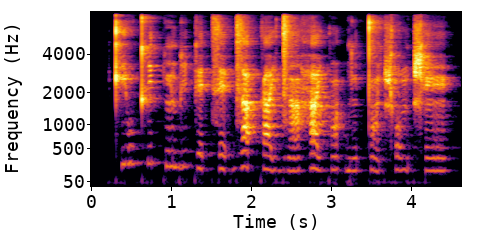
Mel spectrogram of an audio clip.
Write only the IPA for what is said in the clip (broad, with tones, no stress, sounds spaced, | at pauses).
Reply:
kʰ j u˦ kʰ i˦ t̚ k ĩ˧ b i˧ k e˨ t̚ s e˨ ʔ d͡z a˦ ʔ k a˨˩ j d͡z ã˧ h a˥˧ j k ɔ̃˨ t̚ ɡ ĩ˨ t̚ t̪ ɔ̃˨˩ t͡ɕʰ o˧ m t͡ɕʰ ẽ˧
